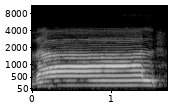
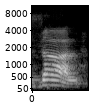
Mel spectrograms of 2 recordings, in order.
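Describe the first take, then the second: First: The first sound is soft, tongue between teeth. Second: The first sound is a hard buzzing z. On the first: The speaker calls it right. "put the tip of tongue between the teeth and then say zal" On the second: The speaker calls it wrong. "Don't say zal because it will be different"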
